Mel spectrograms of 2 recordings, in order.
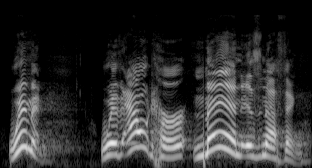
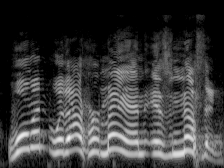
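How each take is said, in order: First: There are pauses around 'without her'. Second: It is said with no pauses inside.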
